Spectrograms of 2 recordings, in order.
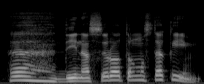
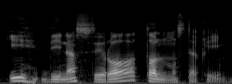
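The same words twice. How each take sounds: First: It starts directly with a vowelless h sound. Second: It starts with a short vowel before the h. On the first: The speaker calls it wrong. "kalau tak diletakkan hamzah wasal di hadapannya ... akan jadi macam tu" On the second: The speaker calls it right. "maka diletakkanlah hamzah wasal"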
